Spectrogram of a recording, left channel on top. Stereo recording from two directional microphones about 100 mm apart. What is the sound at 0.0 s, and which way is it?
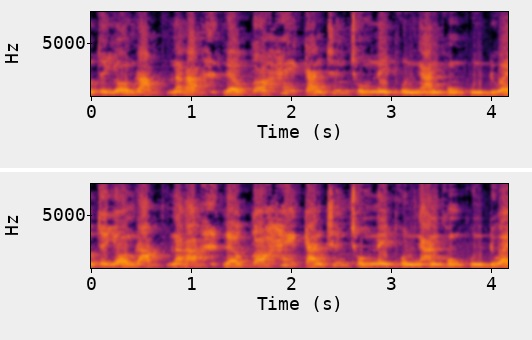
A woman's voice, 35° left (ahead or behind).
